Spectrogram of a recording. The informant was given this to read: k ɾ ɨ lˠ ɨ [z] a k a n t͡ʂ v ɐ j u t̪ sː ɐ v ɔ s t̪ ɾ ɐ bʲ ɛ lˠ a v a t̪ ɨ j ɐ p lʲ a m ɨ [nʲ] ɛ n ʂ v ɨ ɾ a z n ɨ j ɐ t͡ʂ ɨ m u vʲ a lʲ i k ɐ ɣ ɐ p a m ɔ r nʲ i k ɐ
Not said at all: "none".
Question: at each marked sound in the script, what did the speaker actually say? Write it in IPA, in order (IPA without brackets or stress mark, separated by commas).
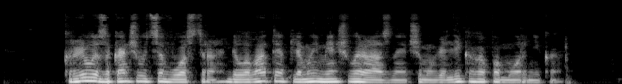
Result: z, mʲ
